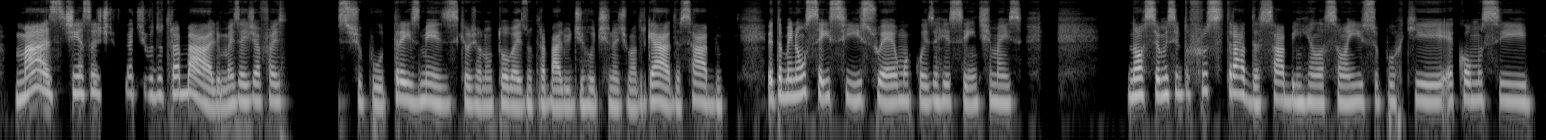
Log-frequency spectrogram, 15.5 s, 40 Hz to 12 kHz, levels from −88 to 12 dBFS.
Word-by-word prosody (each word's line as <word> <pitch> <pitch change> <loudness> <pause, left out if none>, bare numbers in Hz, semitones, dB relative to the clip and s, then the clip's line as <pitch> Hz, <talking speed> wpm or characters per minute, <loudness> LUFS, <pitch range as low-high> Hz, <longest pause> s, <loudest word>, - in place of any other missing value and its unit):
mas 260 +4 +6
tinha 270 -1 +3
essa 275 +2 -1
justificativa 255 -1 -7
do 245 - -5
trabalho, 215 - +3
mas 180 +4 -2
aí 190 - +1
já 200 0 -1
faz, 190 -1 -4 0.5
tipo, 180 -3 -3
3 205 -1 +1
meses 180 -3 0
que 180 - -6
eu - - 0
já 170 - -4
não 165 - -5
tô 175 0 0
mais 160 0 -1
no 170 - -4
trabalho 160 -2 -2
de 170 +1 -4
rotina 165 0 -4
de 165 - -8
madrugada, 175 +1 +2
sabe. 180 -2 0 0.4
Eu - - +3
também 235 -1 +3
não 250 +2 +3
sei 225 - +3
se 215 -3 -1
isso 205 +2 -1
é 185 -1 +3
uma 195 0 -4
coisa 190 0 -4
recente, 185 -1 -3
mas, 185 -1 -2 1.1
nossa, 245 +1 +5
eu - - +3
me 250 - +2
sinto 260 0 -3
frustrada, 270 -9 +1
sabe, 195 +1 0
em - - +1
relação 185 0 -2
a 180 - 0
isso. 190 +1 -4
Porque 190 +1 -4
é - - -2
como 205 0 -3
se 195 -2 -2
190 Hz, 200 wpm, -23 LUFS, 180-220 Hz, 1.1 s, mas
